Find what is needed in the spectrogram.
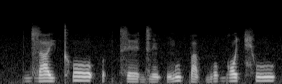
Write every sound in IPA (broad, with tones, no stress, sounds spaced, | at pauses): d͡z a˧ j kʰ o˦ ʔ | t͡s e˨˩ d͡z ẽ˨ k̚ m u˥˧ p a˨ p̚ b o˦ ɡ ɔ˦ t͡ɕʰ u˦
